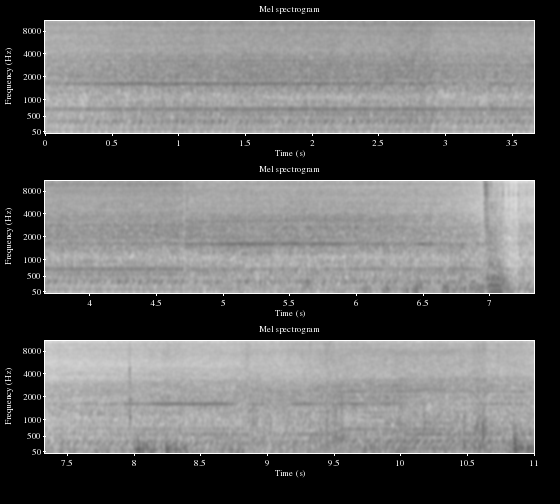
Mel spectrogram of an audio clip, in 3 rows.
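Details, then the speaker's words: Volvo S80 3.2 AWD idling cold, hood open: smooth, quiet engine with no power steering pump whine after the hose was swapped for the stock pipe and the pump repaired, curing fluid foaming. "мотор работает абсолютно тихо никакого боя насоса нету"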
